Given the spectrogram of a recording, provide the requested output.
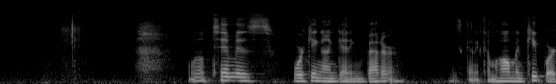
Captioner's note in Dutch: zucht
